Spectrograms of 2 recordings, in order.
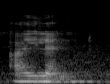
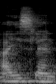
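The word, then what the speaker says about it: island: आइलैंड यहां पर आपको बहुत सारे लोग इसको गलत प्रोनाउंस करते हैं वो आप थोड़ा ध्यान रखिए इसको हम पढ़ते हैं आईलैंड तो कुछ लोग क्या करते हैं आइसलैंड पढ़ते हैं जो बिल्कुल गलत है तो आईलैंड पढ़िए और इसका जो पहला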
